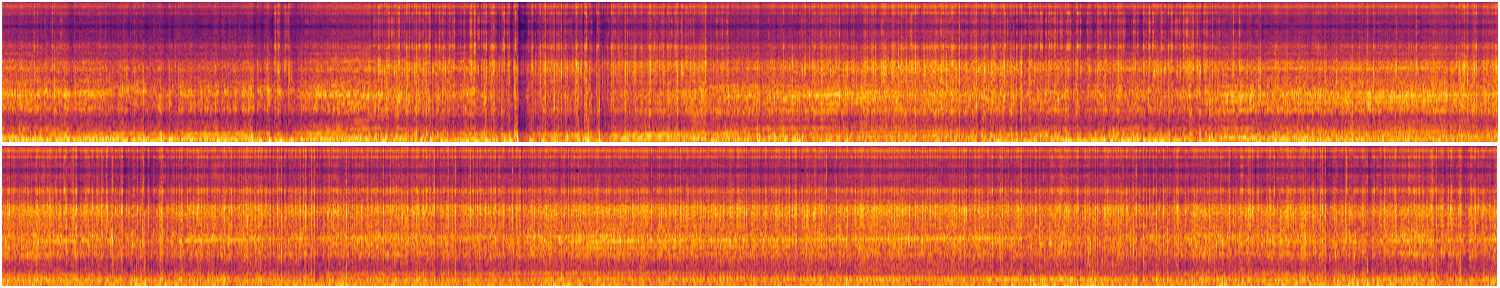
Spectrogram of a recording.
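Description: Racing kart engine running at high revs, heard onboard; its pitch slowly climbs and drops again as the kart accelerates and slows through the corners.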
